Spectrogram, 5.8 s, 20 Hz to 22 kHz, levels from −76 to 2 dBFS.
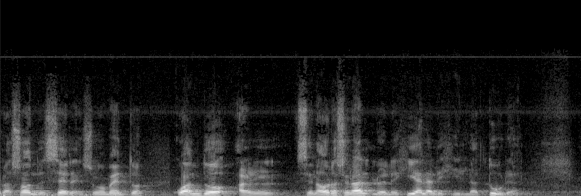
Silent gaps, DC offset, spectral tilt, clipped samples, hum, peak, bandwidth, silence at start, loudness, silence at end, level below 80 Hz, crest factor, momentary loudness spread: none; under 0.1%; -5 dB/octave; under 0.1%; none; 0 dBFS; 16.5 kHz; 0 s; -16 LUFS; 0.15 s; -54 dBFS; 16 dB; 14 LU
